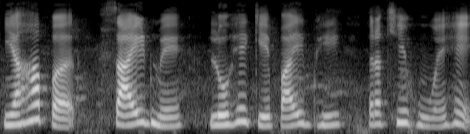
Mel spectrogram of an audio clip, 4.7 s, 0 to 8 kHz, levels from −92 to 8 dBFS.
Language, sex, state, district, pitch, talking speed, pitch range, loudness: Hindi, female, Madhya Pradesh, Dhar, 225 Hz, 140 wpm, 210-250 Hz, -18 LUFS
